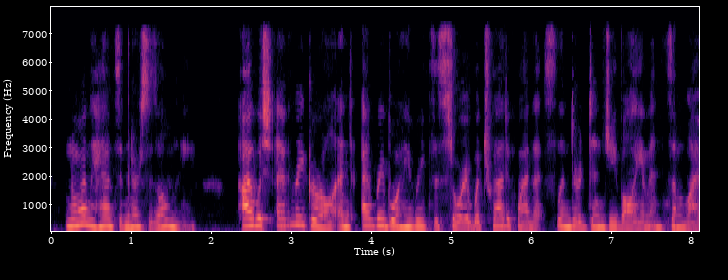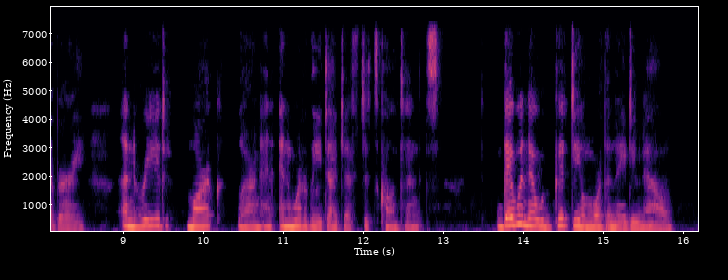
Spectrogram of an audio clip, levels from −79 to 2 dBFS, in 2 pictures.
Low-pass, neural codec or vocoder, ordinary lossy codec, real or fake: 7.2 kHz; codec, 16 kHz, 2 kbps, FreqCodec, larger model; AAC, 48 kbps; fake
